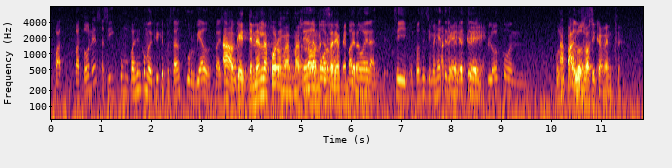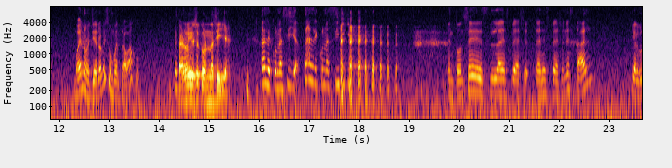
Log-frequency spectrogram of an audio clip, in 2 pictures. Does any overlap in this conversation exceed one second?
Yes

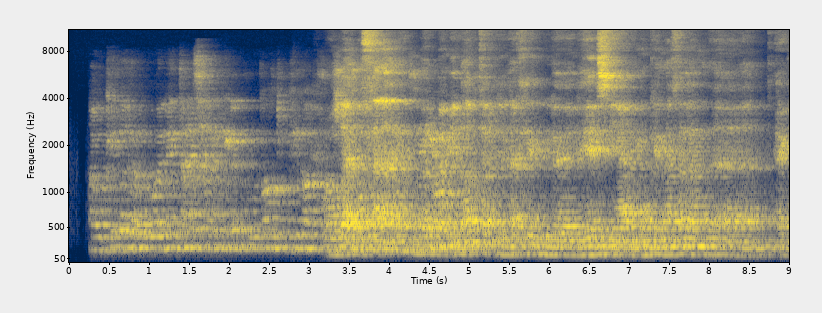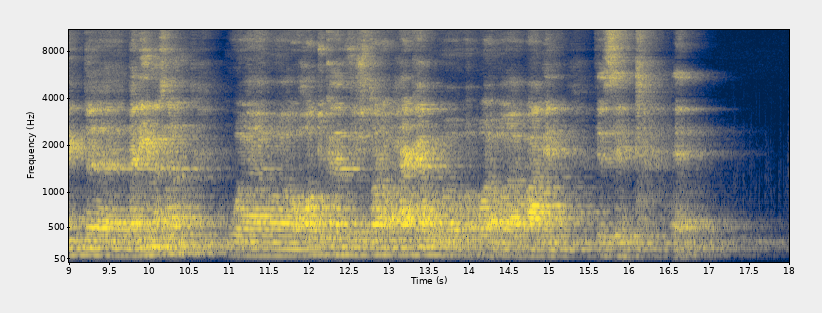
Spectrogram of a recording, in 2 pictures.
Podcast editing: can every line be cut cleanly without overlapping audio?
No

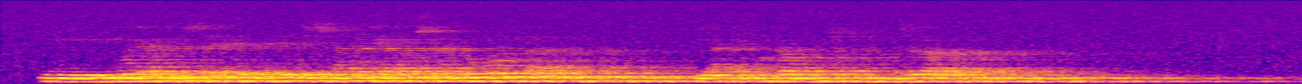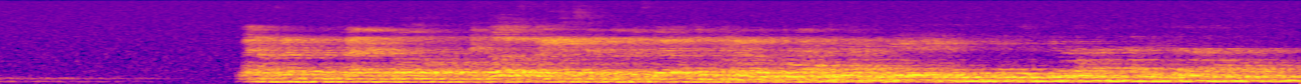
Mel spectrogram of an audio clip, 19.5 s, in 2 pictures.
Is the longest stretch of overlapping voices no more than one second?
No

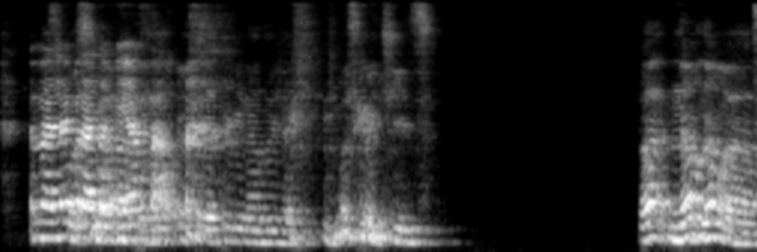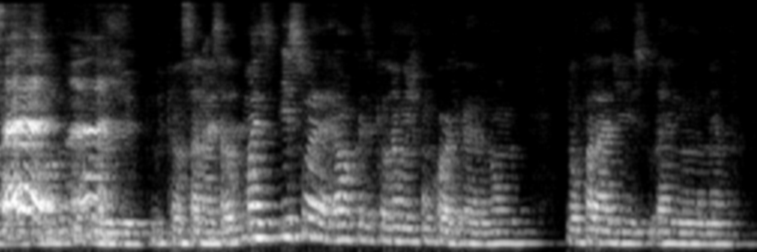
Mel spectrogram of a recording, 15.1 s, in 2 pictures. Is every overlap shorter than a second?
No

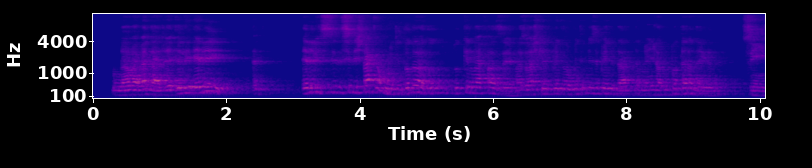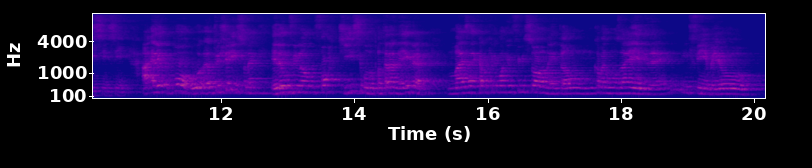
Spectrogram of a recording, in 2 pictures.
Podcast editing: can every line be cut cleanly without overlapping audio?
Yes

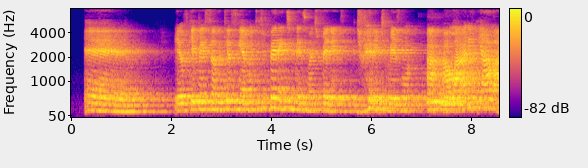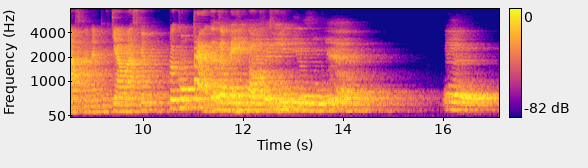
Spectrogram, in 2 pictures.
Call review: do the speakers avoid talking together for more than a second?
No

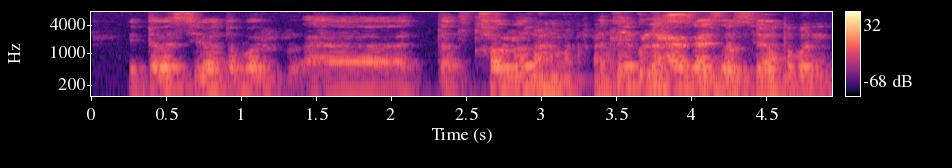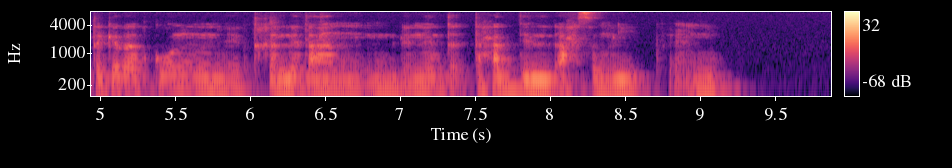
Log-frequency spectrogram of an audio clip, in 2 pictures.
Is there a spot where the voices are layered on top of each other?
Yes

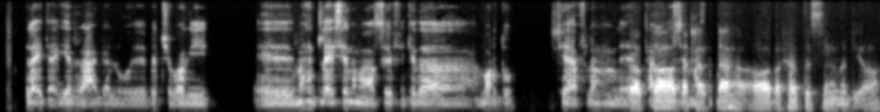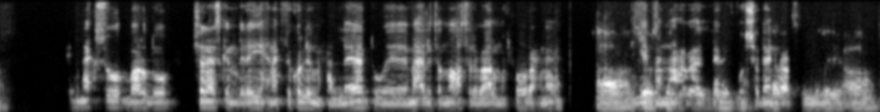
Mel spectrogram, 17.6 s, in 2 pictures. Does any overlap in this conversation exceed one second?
Yes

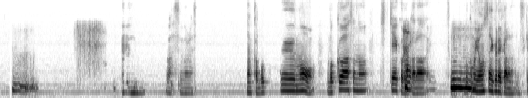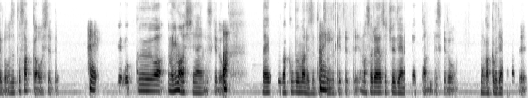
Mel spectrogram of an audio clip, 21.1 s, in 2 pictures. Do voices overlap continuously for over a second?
No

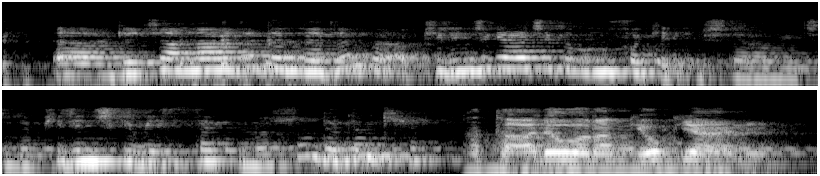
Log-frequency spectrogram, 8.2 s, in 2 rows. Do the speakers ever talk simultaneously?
No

